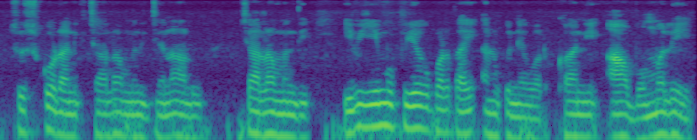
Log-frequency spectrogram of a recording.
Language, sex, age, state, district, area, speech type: Telugu, male, 45-60, Andhra Pradesh, Krishna, urban, spontaneous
